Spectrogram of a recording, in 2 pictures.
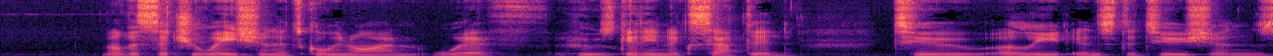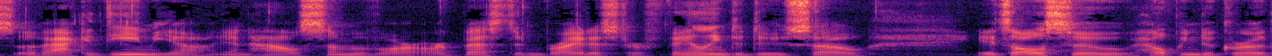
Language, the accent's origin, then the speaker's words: English; Pittsburgh, Pennsylvania, United States; a night that I had out on the town recently in downtown Pittsburgh, my hometown.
